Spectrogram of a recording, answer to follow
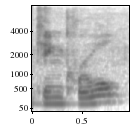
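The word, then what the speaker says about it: King K. Rool: one of them is King K Rule King K rules spelled the exact same way in Japanese but they just call him King cruel which I'm like I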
